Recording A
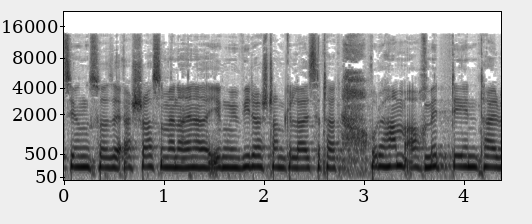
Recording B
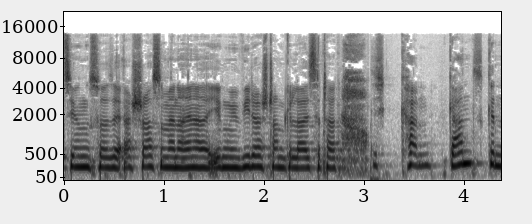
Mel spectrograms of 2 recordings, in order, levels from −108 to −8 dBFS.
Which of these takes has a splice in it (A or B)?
B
